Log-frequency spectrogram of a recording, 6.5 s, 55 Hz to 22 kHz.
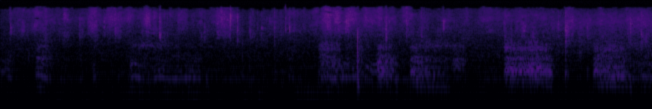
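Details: A litter of 3.5-week-old Cardigan Welsh Corgi puppies whine and squeak in thin, wavering tones, with louder yelps near the end.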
